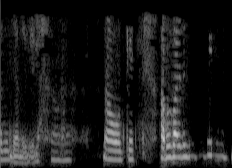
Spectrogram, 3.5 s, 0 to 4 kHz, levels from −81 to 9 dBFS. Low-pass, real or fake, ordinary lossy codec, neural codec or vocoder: 3.6 kHz; real; MP3, 16 kbps; none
